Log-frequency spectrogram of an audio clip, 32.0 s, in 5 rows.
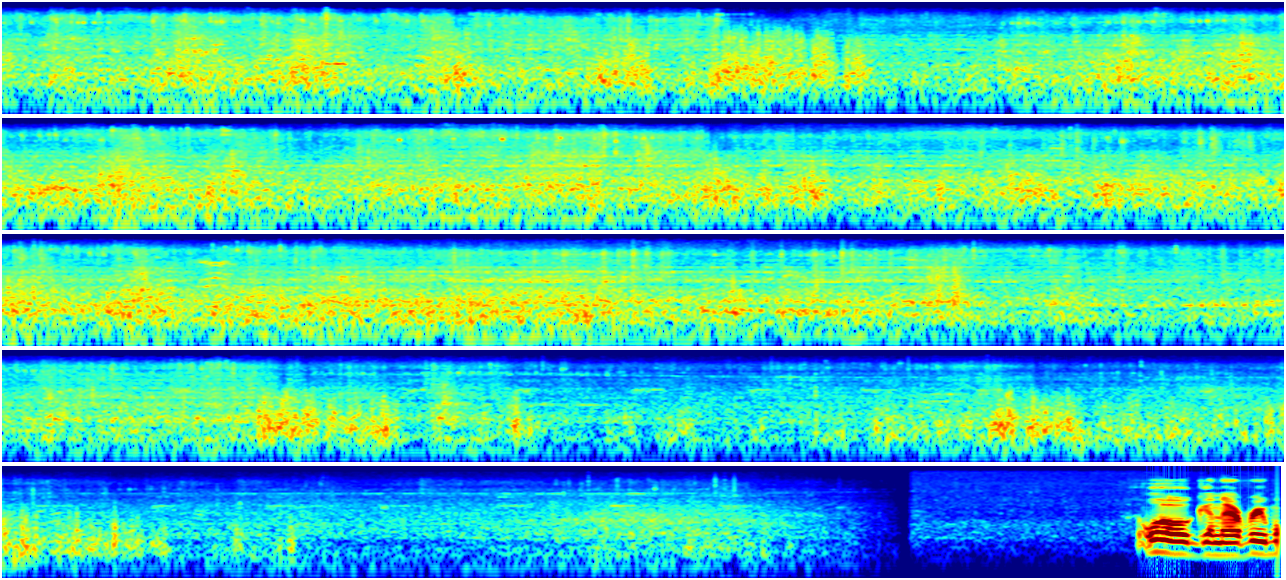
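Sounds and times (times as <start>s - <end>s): wheels clicking over rail joints: 0.0s - 30.0s
thin wheel squeal: 21.2s - 24.5s, 25.4s - 30.0s.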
